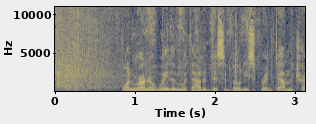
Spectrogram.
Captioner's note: gunshot; panting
